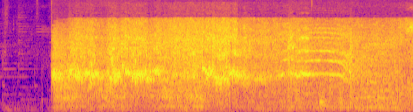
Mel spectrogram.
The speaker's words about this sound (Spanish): a un chico se le va la pelota a la calle, corre eh, detrás de la pelota y aparece a toda velocidad un, auto que frena de golpe.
